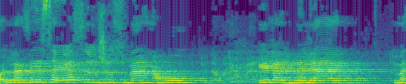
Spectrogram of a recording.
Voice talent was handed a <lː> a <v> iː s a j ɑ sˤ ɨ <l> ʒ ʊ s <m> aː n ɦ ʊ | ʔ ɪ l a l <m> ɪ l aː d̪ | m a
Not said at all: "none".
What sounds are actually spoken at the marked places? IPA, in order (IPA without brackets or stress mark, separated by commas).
lː, ð, l, m, b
